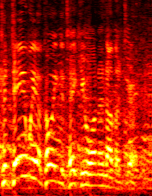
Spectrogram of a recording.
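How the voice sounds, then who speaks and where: High, proclaiming King Gaspar, played by a man. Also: huge pitch swings, fast talker. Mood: grand. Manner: loud, proclaiming. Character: grand proclaiming Gaspar, Magi king of Tarsus. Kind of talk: theatrical live storytelling. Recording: outdoor crowd noise.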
